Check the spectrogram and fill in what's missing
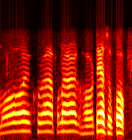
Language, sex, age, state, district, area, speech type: Assamese, male, 30-45, Assam, Charaideo, urban, conversation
